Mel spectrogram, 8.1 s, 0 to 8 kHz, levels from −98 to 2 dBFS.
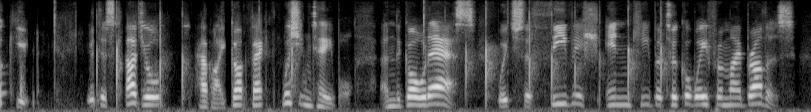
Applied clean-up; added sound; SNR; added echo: neural diffusion model UNIVERSE++.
